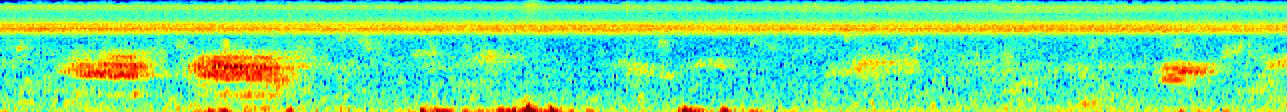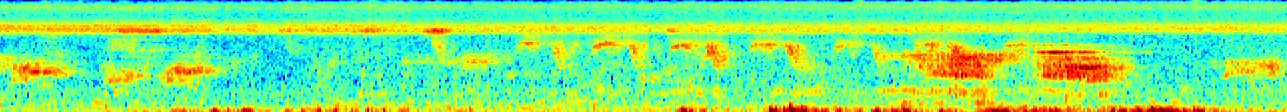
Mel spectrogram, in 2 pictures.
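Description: Faint outdoor ambience of birds giving short calls and chirps here and there, over a steady high hiss. Low rumbles come and go, strongest near the start and again near the end.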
